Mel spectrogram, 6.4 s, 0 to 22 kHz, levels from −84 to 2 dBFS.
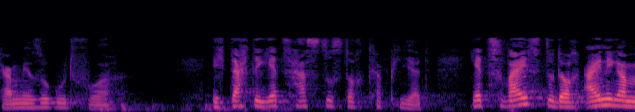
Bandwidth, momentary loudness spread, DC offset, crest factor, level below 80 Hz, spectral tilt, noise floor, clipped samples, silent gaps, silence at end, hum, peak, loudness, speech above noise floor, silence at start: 6.4 kHz; 17 LU; under 0.1%; 22 dB; -70 dBFS; -4 dB/octave; -67 dBFS; under 0.1%; none; 0 s; none; -14 dBFS; -35 LUFS; 31 dB; 0 s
